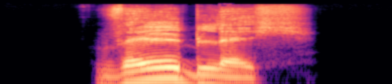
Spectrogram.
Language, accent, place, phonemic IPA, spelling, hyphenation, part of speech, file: German, Germany, Berlin, /ˈvɛlˌblɛç/, Wellblech, Well‧blech, noun, De-Wellblech.ogg
- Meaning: corrugated iron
